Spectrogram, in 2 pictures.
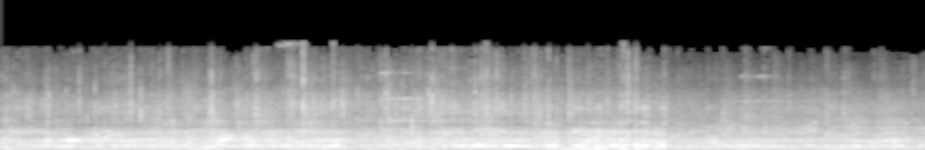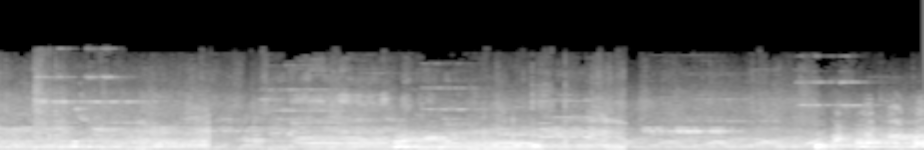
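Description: A crowd of men chants slogans loudly outdoors.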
